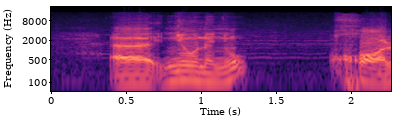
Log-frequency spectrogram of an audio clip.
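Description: Speech only: a man's voice talking in two short phrases.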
